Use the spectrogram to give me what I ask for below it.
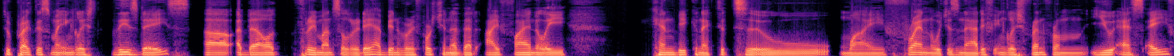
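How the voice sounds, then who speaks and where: A young man with an Indonesian accent, hosting a podcast in a halting, casual way and laughing easily. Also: fairly low pitch, monotone, warm tone, dry recording. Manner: hesitant, many fillers and restarts, laughs easily. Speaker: podcast host and English learner. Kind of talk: casual practice talk.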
